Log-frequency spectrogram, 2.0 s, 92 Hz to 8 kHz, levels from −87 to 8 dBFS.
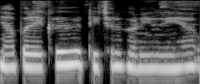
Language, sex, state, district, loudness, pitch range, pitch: Hindi, female, Uttar Pradesh, Muzaffarnagar, -14 LUFS, 225-240 Hz, 230 Hz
